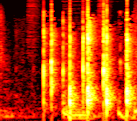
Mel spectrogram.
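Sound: hands clapping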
